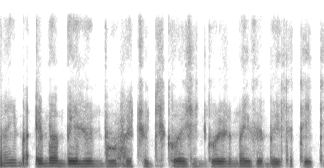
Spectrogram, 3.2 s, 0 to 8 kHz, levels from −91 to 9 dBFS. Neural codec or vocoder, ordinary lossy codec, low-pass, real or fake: codec, 16 kHz, 4 kbps, FreqCodec, smaller model; none; 7.2 kHz; fake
